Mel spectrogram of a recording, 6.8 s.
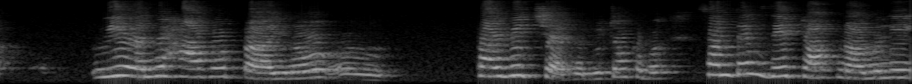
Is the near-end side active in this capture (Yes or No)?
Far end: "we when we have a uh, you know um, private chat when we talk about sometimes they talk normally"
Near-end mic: No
